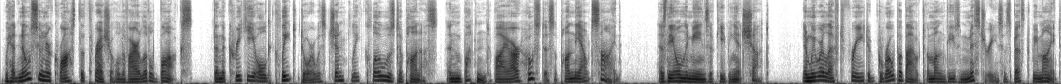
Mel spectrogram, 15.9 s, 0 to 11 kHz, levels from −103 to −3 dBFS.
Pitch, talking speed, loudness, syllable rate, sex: 125 Hz, 200 wpm, -20 LUFS, 5.3 syllables/s, male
